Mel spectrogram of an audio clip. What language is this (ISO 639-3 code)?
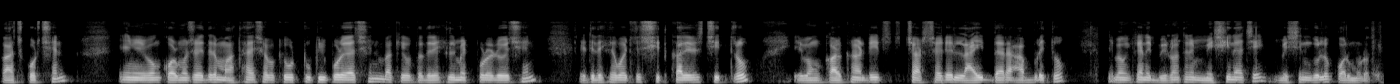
ben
